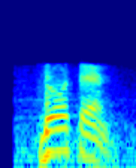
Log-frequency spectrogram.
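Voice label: "dosen", Indonesian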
